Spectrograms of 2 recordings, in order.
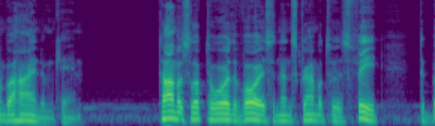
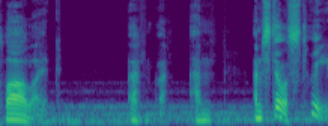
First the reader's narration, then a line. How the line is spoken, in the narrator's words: muttered Thomas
